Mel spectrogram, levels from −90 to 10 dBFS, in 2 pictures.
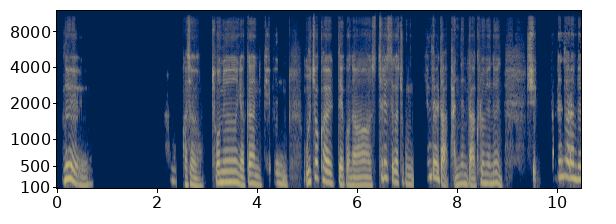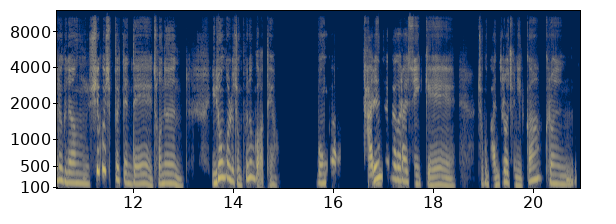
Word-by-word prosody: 네. 160 - +3 1.8
맞아요. 140 -5 -1
저는 200 -1 +3
약간 155 +1 +1
기분 175 0 -5 0.3
울적할 210 -2 +4
때거나 145 -2 0
'스트레스가 255 - -1
조금 175 -5 -4 0.2
힘들다. 285 -2 +2
받는다.' 160 -4 0
그러면은 180 -3 -2 0.5
쉬 - - +3 0.4
다른 295 0 0
사람들은 255 -5 +4
그냥 185 -3 0
쉬고 415 - +5
싶을 250 - -1
텐데 170 -4 -2
저는 170 -5 -1 0.6
이런 275 +11 +6
걸로 255 -7 +2
좀 150 -7 -3
푸는 275 - +1
것 - - +1
같아요. - - -7 0.7
뭔가 180 0 -1 0.7
다른 275 +6 +5
생각을 250 -4 +1
할 205 -1 +1
수 165 - -3
있게 145 -4 -3 0.4
조금 180 - -7
만들어 155 +8 0
주니까 215 - -3
그런 165 - -3
180 Hz, 235 characters per minute, -21 LUFS, 155-230 Hz, 1.8 s, 이런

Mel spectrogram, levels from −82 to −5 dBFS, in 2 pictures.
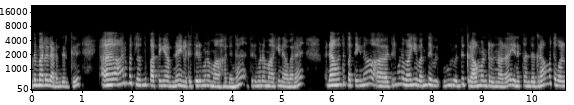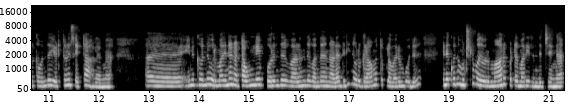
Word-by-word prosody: அந்த 250 - +4
மாரிலாம் 245 -1 +3
நடந்திருக்கு. 195 0 -3 0.6
அ - - +6 0.3
ஆரம்பத்துல 330 -5 -2
வந்து 255 +1 -2
பாத்தீங்க 230 0 0
அப்பிடீன்னா, 220 +3 +1
எங்களுக்கு 210 -1 -1
திருமணம் 225 -2 +1
ஆகுதுங்க. 185 +2 +1 0.3
திருமணமாகி 215 -1 -1
நான் 185 -1 0
வரேன். 225 +11 -1 0.6
நான் 250 +1 +7
வந்து 285 +4 -3
பாத்தீங்கன்னா, 245 +2 -2 0.2
அ, - - +2 0.2
திருமணமாகி 265 -1 0
வந்து 250 +4 +1
வ் 225 - -5 0.2
ஊர் 250 0 -1
வந்து 220 +5 -2
கிராமன்றதுனால 205 -2 +1 0.2
எனக்கு 215 +1 -2
அந்த 205 0 0
கிராமத்து 275 +5 -1
வாழ்க்கை 215 0 -3
வந்து 230 +4 0
எடுத்தோனே 245 +5 -1
செட் 205 +4 -3
ஆகலங்க. 180 -2 +1 0.8
அ - - 0 0.8
எனக்கு 255 +1 -1
வந்து 255 +2 +2
ஒருமாரி 235 0 +1
ஏன்னா 280 +1 +4
நான் 240 -1 -1
டவுன்லயே 255 +4 +3
பொறந்து, 230 +2 +1 0.2
வளந்து 215 +3 0
வந்ததுனால 205 -1 0
திடீர்னு 280 +5 -2
ஒரு 225 - 0
கிராமத்துக்குள்ள 230 +1 -2
வரும்போது, 205 0 -1 0.6
எனக்கு 265 +1 +3
வந்து 290 0 0
முற்றிலும் 285 +3 -1
அது 235 - +3
ஒரு 205 - 0
மாறுபட்டமாரி 225 -4 +1
இருந்துச்சுங்க. 185 -1 +1
225 Hz, 150 wpm, -25 LUFS, 205-250 Hz, 0.8 s, நான்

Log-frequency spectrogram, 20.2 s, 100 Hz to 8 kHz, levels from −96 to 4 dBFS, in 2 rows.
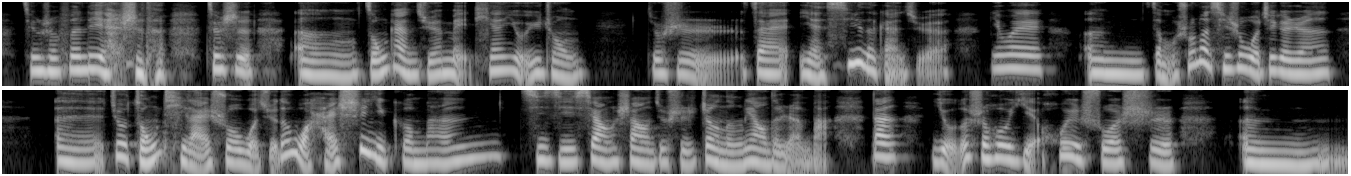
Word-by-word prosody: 精 225 -1 +2
神 220 -1 +3
分 235 +1 +2
裂 245 -2 +4
似 200 0 +3
的 180 0 -2 0.3
就 245 - +2
是， 230 -2 0 0.3
嗯， 180 -2 0
总 190 +2 +1
感 230 -8 +1
觉 185 0 -1
每 200 0 0
天 230 +1 -2
有 215 - -1
一 200 - 0
种， 180 -2 -4 0.4
就 200 - -3
是 190 -2 -5
在 200 -2 +1
演 180 -4 0
戏 325 - +4
的 245 -6 +2
感 210 0 -5
觉。 210 +2 -9 0.3
因 250 0 -2
为， 250 -2 0 0.3
嗯， 195 -2 +2
怎 185 -2 -3
么 160 +2 -5
说 285 +11 -3
呢？ 345 0 +3
其 260 -4 +3
实 255 - -1
我 220 -5 +3
这 225 +4 -1
个 210 -2 +3
人， 195 +2 0 0.5
嗯， 190 -1 0
就 250 -1 +2
总 215 -1 +4
体 205 -9 0
来 160 -1 +1
说， 185 -1 0
我 155 -4 0
觉 - - -3
得 260 - +1
我 305 - +4
还 - - -1
是 355 - +4
一 235 -8 +3
个 190 -1 -4
蛮 200 +8 -2 0.2
积 210 -1 +3
极 190 -2 +1
向 195 -1 +4
上 195 -2 +1
就 185 - -4
是 170 -3 -5
正 195 -1 +1
能 160 +1 -1
量 185 -3 +1
的 160 - -3
人 - - -5
吧。 - - -6 0.3
但 245 -1 +3 0.2
有 185 -2 -1
的 230 - 0
时 240 -1 +2
候 225 -1 +3
也 190 -7 -2
会 260 -2 -1
说 185 -3 -1
是， 170 -3 -2 0.5
嗯， 175 -1 +1
195 Hz, 225 characters per minute, -27 LUFS, 180-230 Hz, 0.5 s, 裂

